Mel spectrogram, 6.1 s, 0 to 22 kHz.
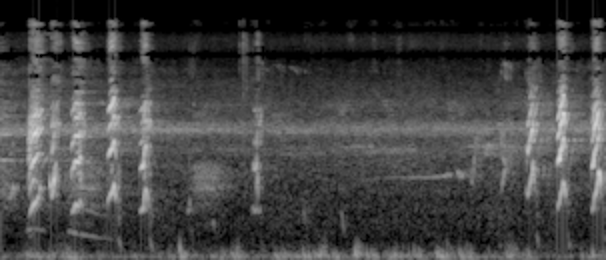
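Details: Sixty-four-day-old Samoyed puppy named Lucky escaping in a home garden in Niseko, Hokkaido, Japan, June 2021; clusters of sharp, high whimpering yelps open and close the passage, with a quieter gap and low rumbling noise between.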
